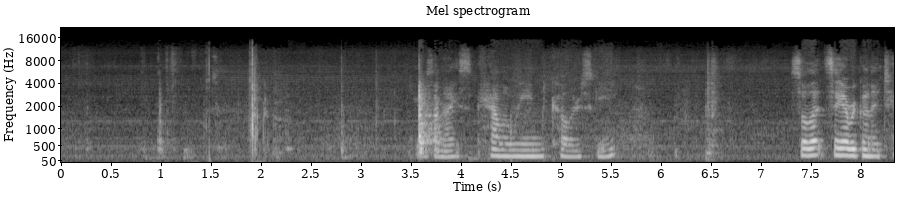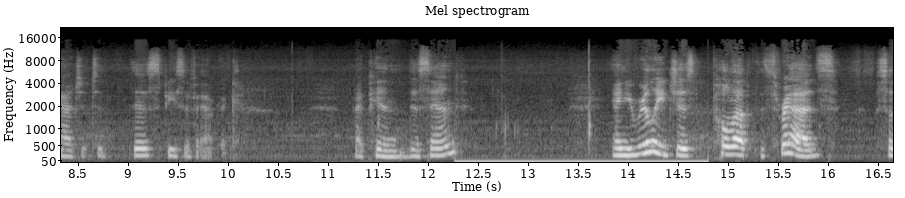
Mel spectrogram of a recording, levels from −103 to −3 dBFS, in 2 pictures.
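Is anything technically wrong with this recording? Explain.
Yes. At 12.27 s a low thump is heard, and another at 14.80 s. This is a DC step, where the waveform's zero line jumps by about -28 dBFS and then returns.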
